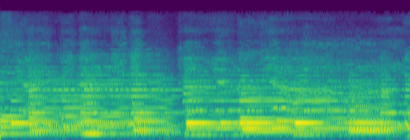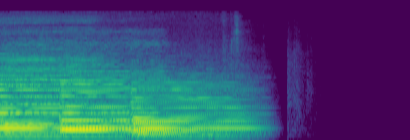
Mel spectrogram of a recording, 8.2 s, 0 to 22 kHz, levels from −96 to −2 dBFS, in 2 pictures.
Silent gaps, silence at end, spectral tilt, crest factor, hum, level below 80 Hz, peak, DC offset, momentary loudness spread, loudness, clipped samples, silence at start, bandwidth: none; 1.55 s; -7.5 dB/octave; 16 dB; none; -54 dBFS; -2 dBFS; under 0.1%; 13 LU; -16 LUFS; under 0.1%; 0 s; 10 kHz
